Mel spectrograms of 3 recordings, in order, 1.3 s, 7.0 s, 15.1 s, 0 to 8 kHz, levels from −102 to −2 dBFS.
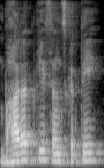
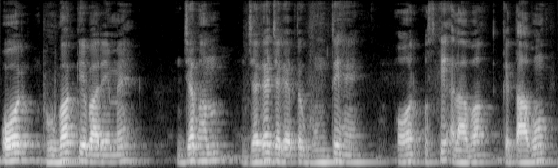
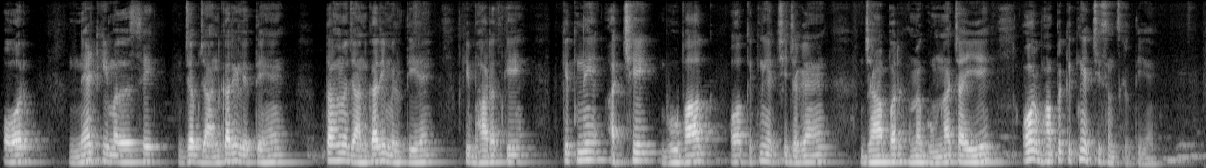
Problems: constant background noise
